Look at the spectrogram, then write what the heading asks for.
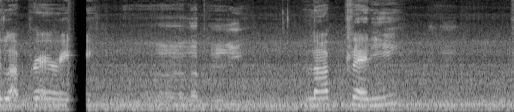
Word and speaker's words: La Prairie: La Prairie. La Prairie. Prairie. The emphasis on the last syllable.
